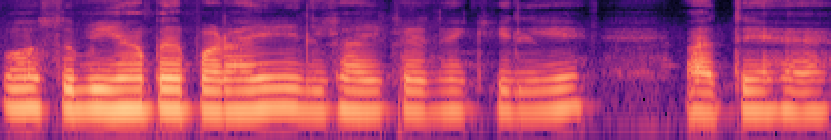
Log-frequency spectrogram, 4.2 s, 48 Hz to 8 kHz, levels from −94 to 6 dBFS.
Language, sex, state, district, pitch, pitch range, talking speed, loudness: Urdu, male, Bihar, Saharsa, 145 Hz, 145-155 Hz, 130 wpm, -17 LUFS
